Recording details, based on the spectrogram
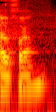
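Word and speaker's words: ἄλφα: Y se escribe aquí como dice llamada en griego, alfa, se pronuncia alfa, exactamente.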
